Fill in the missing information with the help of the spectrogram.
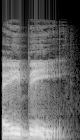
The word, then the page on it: ab: American English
